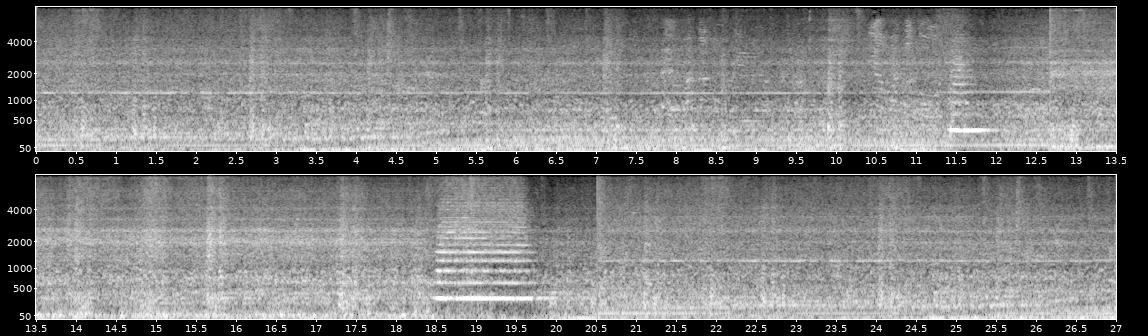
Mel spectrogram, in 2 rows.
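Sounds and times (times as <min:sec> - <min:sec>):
diesel railcar rumbling: 0:00.0 - 0:27.0
train horn: 0:11.3 - 0:12.2, 0:18.4 - 0:20.0.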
